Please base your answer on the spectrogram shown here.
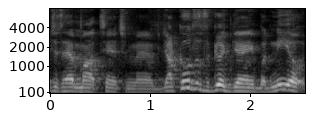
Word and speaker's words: Yakuza: Yakuza.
